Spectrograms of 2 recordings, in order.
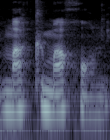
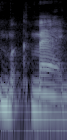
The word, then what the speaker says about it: McMahon: likes wrestling he like you don't pronounce it makahon it's pronounced McMahon you know that right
